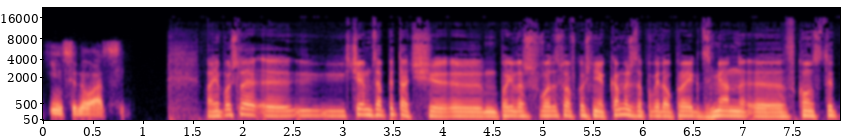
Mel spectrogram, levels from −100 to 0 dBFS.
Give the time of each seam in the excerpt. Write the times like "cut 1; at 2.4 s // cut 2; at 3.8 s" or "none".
none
